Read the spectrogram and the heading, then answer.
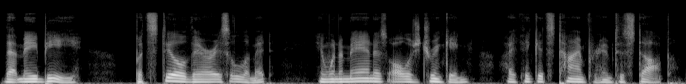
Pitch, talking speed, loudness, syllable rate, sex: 115 Hz, 210 wpm, -18 LUFS, 5.1 syllables/s, male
